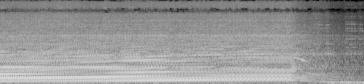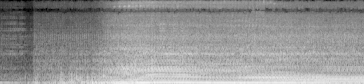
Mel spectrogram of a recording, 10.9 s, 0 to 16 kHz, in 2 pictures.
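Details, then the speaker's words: Ford Crossflow engine with twin 40 DCOE carbs, Kent 224 cam, Vulcan head, first dyno power run at conservative 26° ignition advance while bedding in; strong even note climbing smoothly under load, dropping away and rising again cleanly; healthy, 115 hp, 118 lb-ft. "So, there you go, guys. That's our first power run. Only 26° ignition advance, 118 pound foot, 115 horsepower."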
